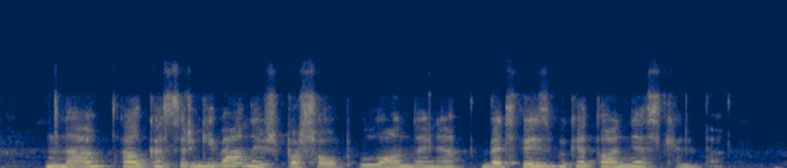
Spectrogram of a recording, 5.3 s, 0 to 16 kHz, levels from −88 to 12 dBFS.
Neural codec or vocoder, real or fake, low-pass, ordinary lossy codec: codec, 16 kHz, 4.8 kbps, FACodec; fake; 7.2 kHz; Opus, 32 kbps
